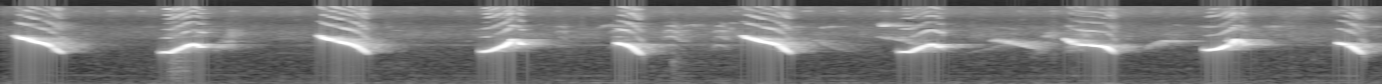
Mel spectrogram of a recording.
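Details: Caged red-crested cardinal from a licensed Brazilian breeder, singing clean whistled notes that alternate between falling and rising slurs, evenly spaced at under a second apart, in a quiet setting.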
